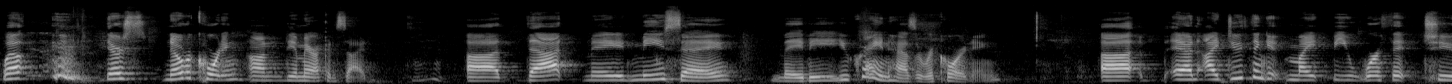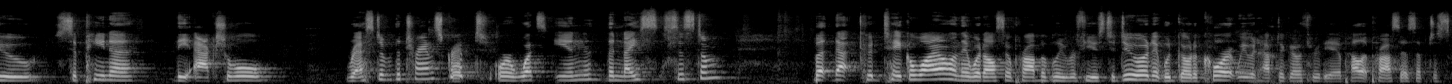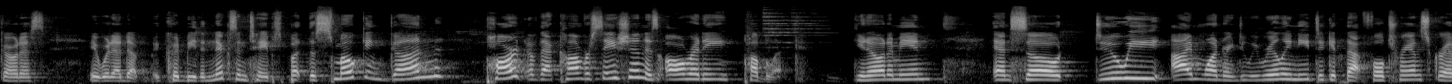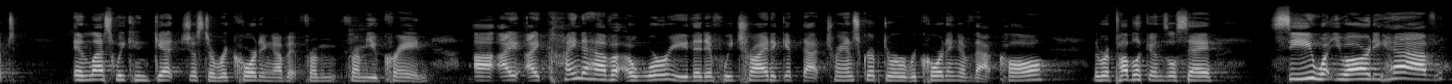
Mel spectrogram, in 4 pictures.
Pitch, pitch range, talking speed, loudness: 200 Hz, 185-235 Hz, 165 wpm, -22 LUFS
